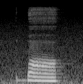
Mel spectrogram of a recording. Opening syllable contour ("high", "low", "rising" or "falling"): low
